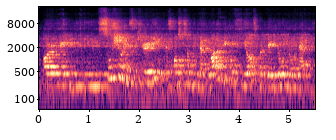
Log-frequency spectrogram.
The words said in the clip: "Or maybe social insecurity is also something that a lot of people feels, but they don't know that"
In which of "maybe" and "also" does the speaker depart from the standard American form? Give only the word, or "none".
maybe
